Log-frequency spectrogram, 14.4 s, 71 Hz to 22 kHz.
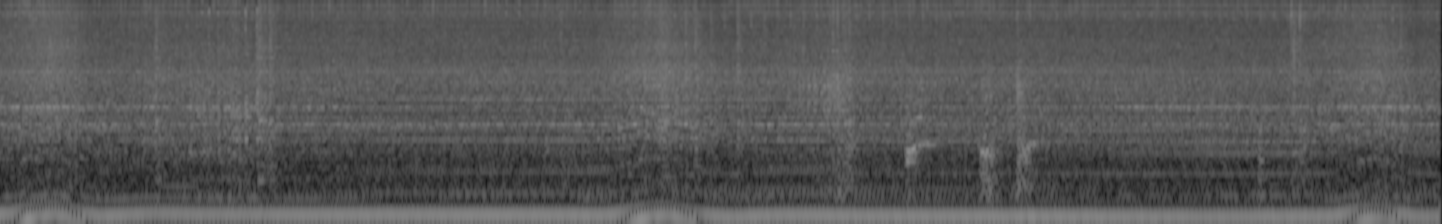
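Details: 2012 Lexus RX350 pulling away from a dead stop: steady engine hum with a few short creaks, also heard shifting park to drive or reverse; lubricating suspension and brakes didn't help, owner suspects transmission or engine mount.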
